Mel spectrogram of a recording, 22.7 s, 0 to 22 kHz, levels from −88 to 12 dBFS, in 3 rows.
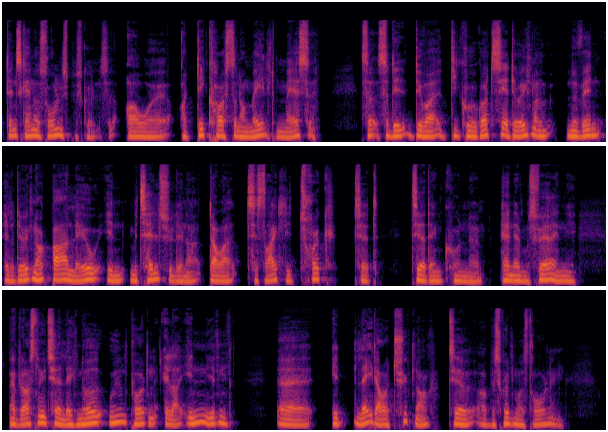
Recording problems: none

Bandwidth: 13.5 kHz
